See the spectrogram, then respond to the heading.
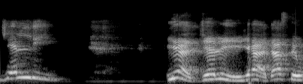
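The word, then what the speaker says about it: jeli: for griot is jelly so it's better say jelly jelly jelly okay am I right am I writing the accent jelly yeah jelly yeah that's the right accent yes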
